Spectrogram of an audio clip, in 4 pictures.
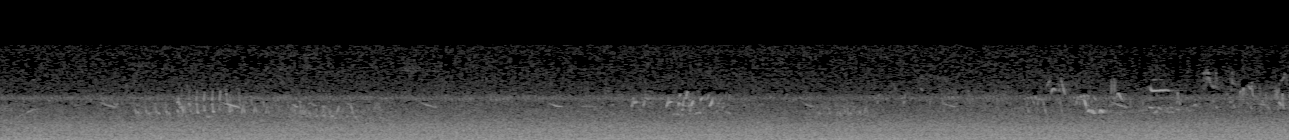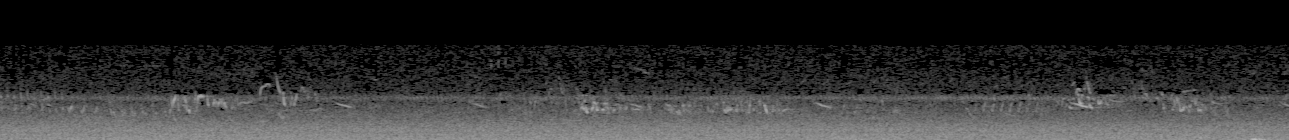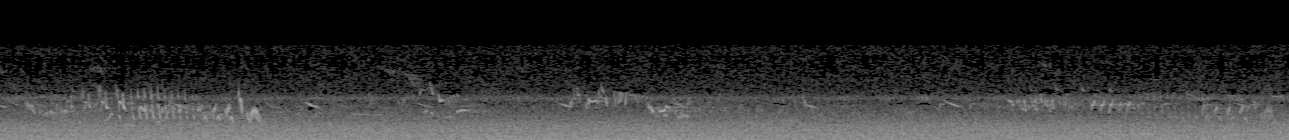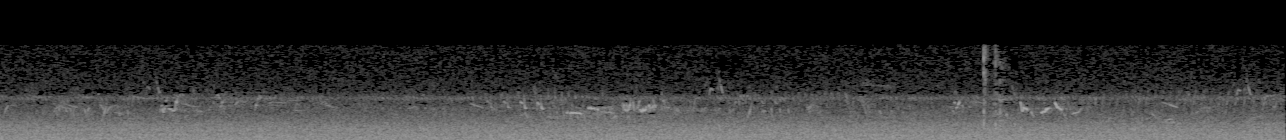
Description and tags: Stereo recording of the ambient from Edrada, Ourense, Galicia.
